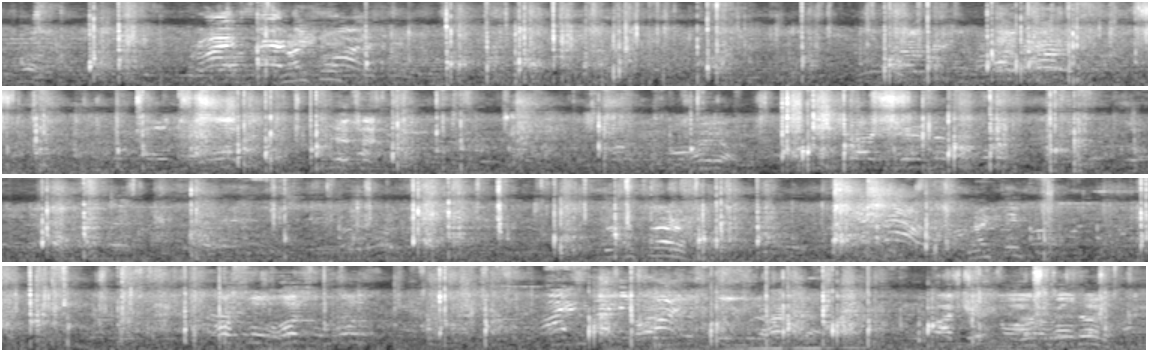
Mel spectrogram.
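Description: Sharp knocks and smacks of a big ball hit with wooden paddles and bouncing off the concrete wall and court, coming every few seconds amid people talking.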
